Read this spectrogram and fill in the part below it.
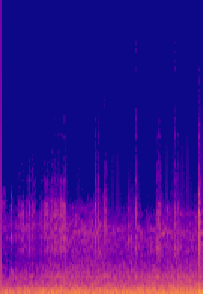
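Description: A truck rumbles past on the road, a steady low engine drone close by that holds through the whole moment, with no voices over it.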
